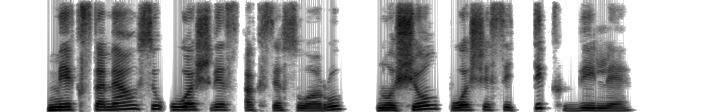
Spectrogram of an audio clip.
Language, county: Lithuanian, Panevėžys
